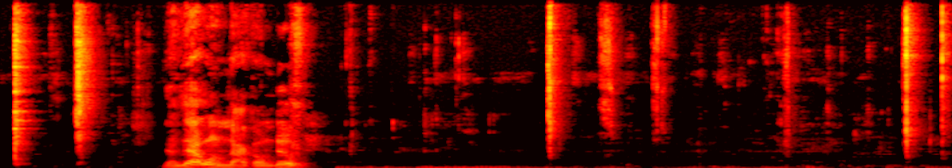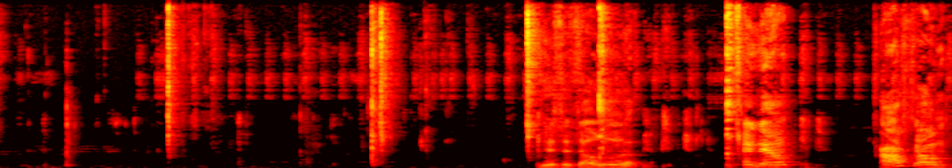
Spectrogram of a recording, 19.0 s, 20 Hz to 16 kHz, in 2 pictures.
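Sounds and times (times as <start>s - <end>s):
mouth clicks and smacks chewing: 3.4s - 6.7s, 7.8s - 14.0s, 14.6s - 15.0s, 16.0s - 18.3s.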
